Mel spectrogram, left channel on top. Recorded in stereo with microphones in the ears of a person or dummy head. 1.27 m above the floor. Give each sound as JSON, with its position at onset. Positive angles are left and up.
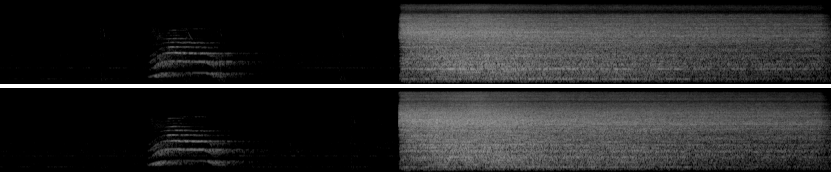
{"t": 1.5, "sound": "a cat meowing", "side_deg": -50, "distance_m": 1.2}
{"t": 4.0, "sound": "a hiss", "side_deg": -65, "distance_m": 0.8}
